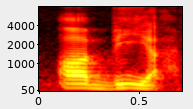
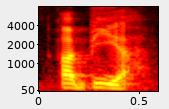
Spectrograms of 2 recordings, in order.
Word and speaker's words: Abiyah: They are written acrostically as Abaya, pronounced Abiyah. Abiyah.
